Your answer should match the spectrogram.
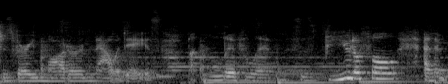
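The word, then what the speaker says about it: Livlyn: Lord is exalted then I added the name livelin it's spelled l-i-v l-y-n livelin now this one I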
